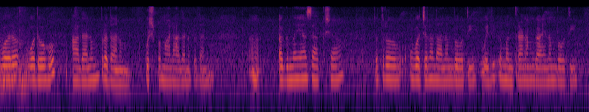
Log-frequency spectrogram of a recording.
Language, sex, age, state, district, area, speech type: Sanskrit, female, 45-60, Maharashtra, Nagpur, urban, spontaneous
